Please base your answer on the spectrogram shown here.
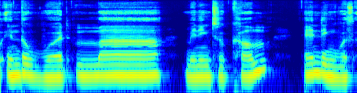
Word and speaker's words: มา: For example, ma, meaning to come, and man, meaning it, each has one live syllable that begins with a low-class consonant ma and is therefore in the middle tone.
